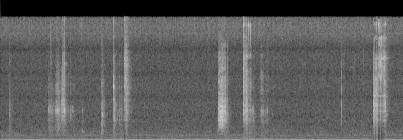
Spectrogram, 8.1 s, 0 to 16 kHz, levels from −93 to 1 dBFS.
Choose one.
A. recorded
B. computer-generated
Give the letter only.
A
